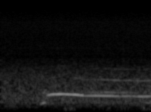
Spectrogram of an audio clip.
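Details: A red deer stag, either a Siberian maral at Lake Teletskoye in Altai or a European red deer in Berezinsky Reserve, Belarus, gives a drawn-out, whistled call that holds steady and then falls slightly.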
